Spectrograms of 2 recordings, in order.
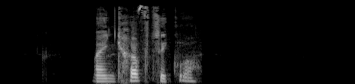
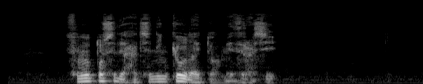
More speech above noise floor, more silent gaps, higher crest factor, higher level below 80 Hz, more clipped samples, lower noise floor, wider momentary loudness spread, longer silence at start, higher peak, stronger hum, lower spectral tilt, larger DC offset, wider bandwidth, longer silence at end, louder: first, 63 dB vs 41 dB; neither; about the same, 22 dB vs 22 dB; second, -64 dBFS vs -54 dBFS; neither; first, -84 dBFS vs -65 dBFS; second, 13 LU vs 16 LU; first, 0.95 s vs 0.7 s; about the same, -4 dBFS vs -4 dBFS; neither; second, -4 dB/octave vs -5.5 dB/octave; neither; first, 16.5 kHz vs 11.5 kHz; about the same, 1.55 s vs 1.5 s; about the same, -22 LUFS vs -24 LUFS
